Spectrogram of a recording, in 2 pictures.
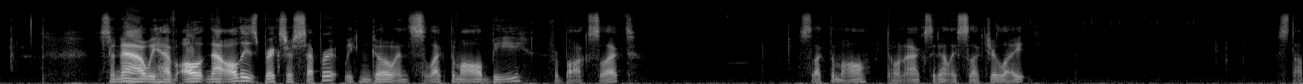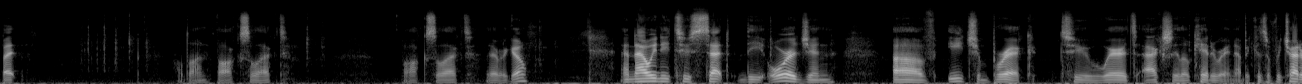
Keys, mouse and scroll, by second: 1.0 KP_1, 1.8-7.3 shift+middle drag, 7.3 b, 8.2-9.3 middle drag, 9.3 shift+right click, 10.3 shift+right click, 10.8 shift+right click, 11.5 shift+right click, 12.4-13.9 middle drag, 13.9 a, 14.1 a, 15.2 b, 15.5-16.1 middle drag, 16.1 b, 17.6-20.7 middle drag, 20.7 KP_1, 25.8 r.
